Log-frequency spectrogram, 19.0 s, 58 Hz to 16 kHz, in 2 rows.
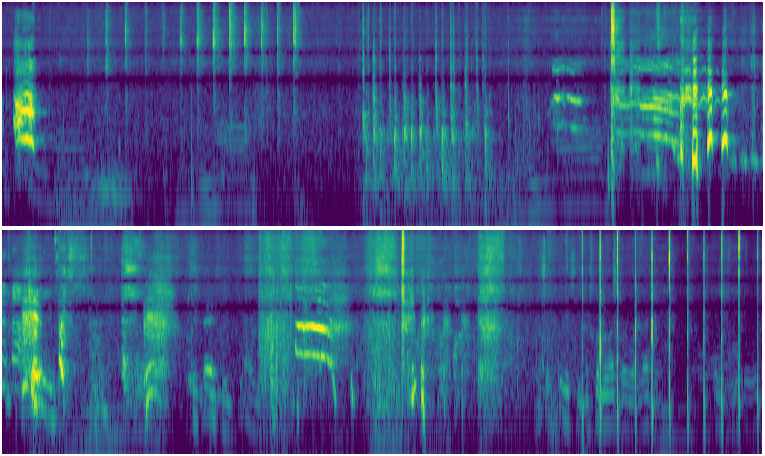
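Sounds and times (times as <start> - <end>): animal-imitation vocal cries: 6.8 - 8.5.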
